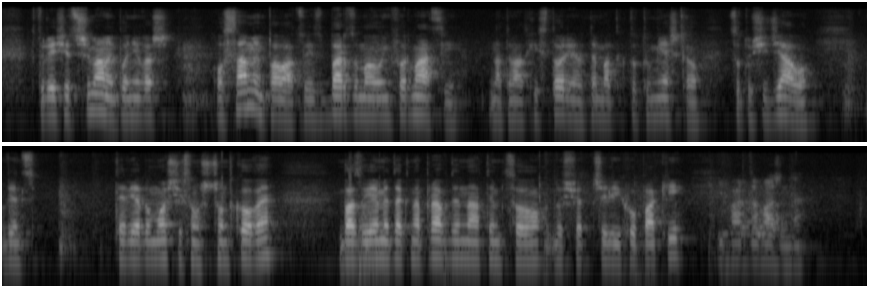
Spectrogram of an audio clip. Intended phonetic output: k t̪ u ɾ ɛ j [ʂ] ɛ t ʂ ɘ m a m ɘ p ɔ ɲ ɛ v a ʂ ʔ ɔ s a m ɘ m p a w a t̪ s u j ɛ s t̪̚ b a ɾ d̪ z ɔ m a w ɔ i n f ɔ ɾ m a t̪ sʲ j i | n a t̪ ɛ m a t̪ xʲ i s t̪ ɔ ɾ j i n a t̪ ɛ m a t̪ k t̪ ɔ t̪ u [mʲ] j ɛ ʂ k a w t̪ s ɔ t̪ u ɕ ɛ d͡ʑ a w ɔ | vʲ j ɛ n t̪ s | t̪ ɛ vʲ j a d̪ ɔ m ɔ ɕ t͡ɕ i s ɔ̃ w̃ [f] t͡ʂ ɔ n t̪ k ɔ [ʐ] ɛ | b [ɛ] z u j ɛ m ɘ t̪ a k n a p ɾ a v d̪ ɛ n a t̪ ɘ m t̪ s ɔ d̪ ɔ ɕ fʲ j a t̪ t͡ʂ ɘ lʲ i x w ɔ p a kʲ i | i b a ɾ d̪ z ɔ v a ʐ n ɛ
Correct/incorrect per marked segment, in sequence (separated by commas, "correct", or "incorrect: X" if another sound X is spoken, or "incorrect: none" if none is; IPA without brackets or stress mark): incorrect: ɕ, correct, incorrect: ʂ, incorrect: v, incorrect: a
